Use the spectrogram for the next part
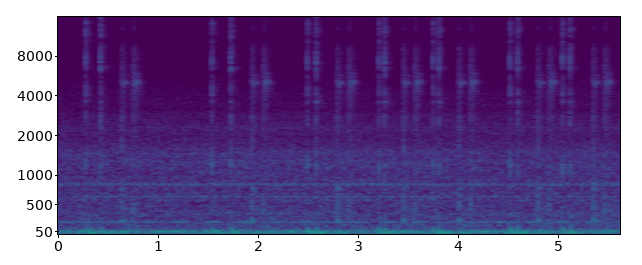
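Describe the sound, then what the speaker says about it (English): Typing on a computer keyboard in a video game: quick bursts of crisp key clicks in short rhythmic clusters, close and clear over a low steady background hum. "so can I type something?"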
